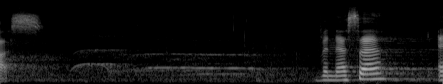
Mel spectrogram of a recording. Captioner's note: audience cheering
